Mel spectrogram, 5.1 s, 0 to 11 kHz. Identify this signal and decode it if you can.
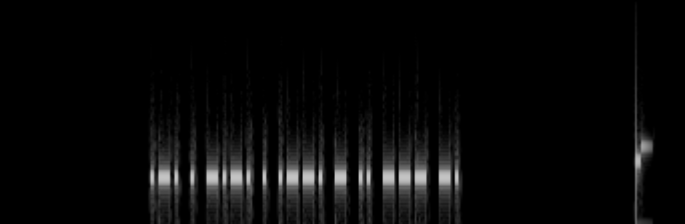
Morse code, heard as a keyed tone, about 37 wpm, 700 Hz. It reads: RECEPTION
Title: Top 1751-2000 Words 40wpm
